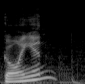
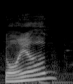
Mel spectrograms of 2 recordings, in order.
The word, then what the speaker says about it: Goyon: Is it Goyan? Goyon.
